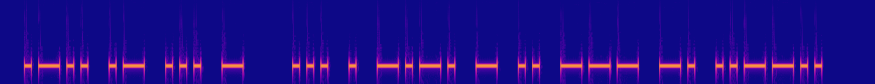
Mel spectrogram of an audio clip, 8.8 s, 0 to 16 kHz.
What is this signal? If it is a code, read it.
Morse code, heard as a keyed tone, about 17 wpm, 700 Hz. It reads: LAST SECTION?
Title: Sentences from Top 1000 Words - Review Part 5 - 17wpm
